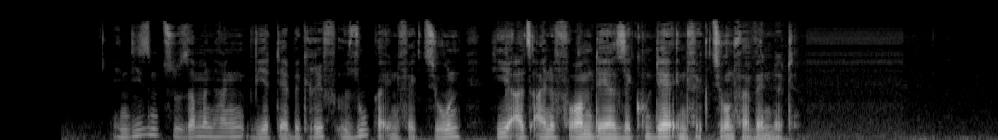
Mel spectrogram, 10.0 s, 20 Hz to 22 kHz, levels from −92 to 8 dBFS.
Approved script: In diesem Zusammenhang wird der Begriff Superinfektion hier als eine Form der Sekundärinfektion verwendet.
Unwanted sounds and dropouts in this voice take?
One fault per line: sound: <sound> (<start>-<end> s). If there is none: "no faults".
no faults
